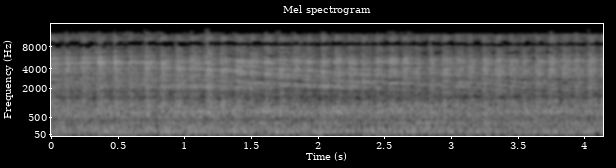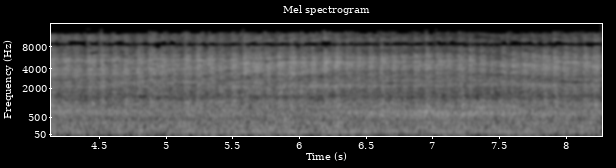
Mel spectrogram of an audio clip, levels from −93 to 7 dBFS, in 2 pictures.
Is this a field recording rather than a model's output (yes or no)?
no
